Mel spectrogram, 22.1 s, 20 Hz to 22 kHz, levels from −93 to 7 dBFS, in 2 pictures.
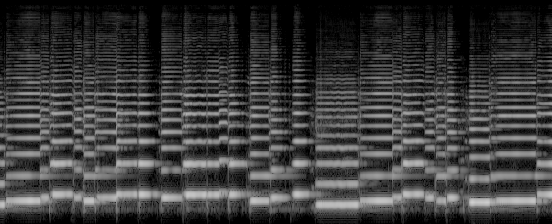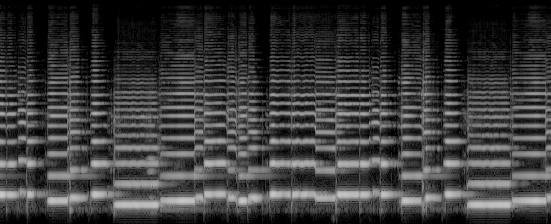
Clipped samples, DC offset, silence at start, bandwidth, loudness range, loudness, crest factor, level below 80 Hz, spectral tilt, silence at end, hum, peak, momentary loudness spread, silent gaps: under 0.1%; under 0.1%; 0 s; 16.5 kHz; 1 LU; -22 LUFS; 12 dB; under -90 dBFS; 0 dB/octave; 0 s; none; -10 dBFS; 6 LU; none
